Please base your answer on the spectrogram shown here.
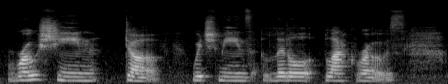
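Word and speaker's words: Róisín Dubh: so they disguised it as a woman's name roshin dove which means little black rose and so roshin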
